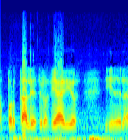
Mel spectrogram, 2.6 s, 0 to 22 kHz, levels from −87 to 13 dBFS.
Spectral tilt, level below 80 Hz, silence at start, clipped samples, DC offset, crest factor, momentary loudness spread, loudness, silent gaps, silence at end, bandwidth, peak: -5 dB/octave; -32 dBFS; 0 s; under 0.1%; under 0.1%; 14 dB; 21 LU; -15 LUFS; none; 0 s; 14.5 kHz; -2 dBFS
